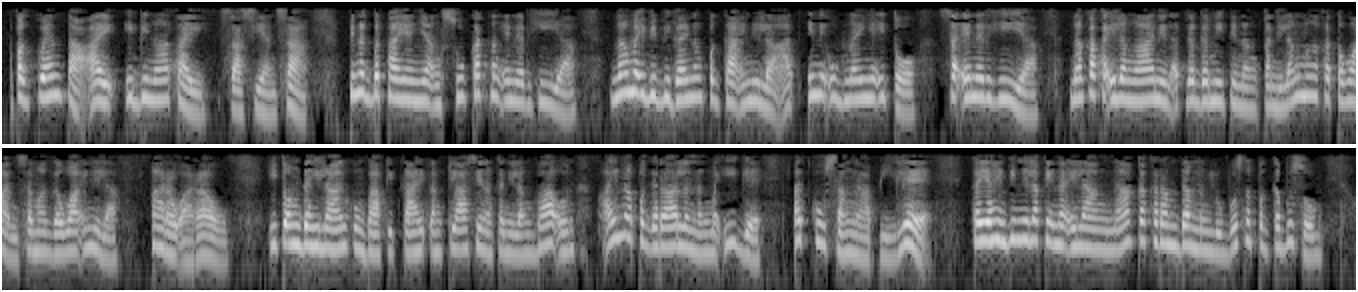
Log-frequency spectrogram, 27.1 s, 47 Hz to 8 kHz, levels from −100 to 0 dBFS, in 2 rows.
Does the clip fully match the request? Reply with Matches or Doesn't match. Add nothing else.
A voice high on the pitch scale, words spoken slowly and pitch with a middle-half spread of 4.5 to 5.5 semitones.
Doesn't match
